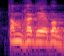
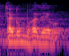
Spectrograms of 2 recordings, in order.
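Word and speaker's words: तं ह देवम्: So Yo Brahmanam Vidadadi Purvam Yo Ve Vedamscha Prahinodi Tasmai Tamhadevam, Tagumhadevam. The Vedic pronunciation is Tagumhadevam.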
